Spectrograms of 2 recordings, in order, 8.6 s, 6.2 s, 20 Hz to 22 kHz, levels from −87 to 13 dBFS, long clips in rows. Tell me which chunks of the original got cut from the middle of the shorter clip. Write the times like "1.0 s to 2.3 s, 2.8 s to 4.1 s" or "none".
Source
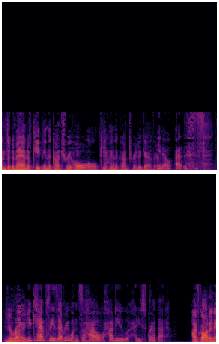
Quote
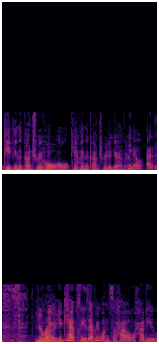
none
